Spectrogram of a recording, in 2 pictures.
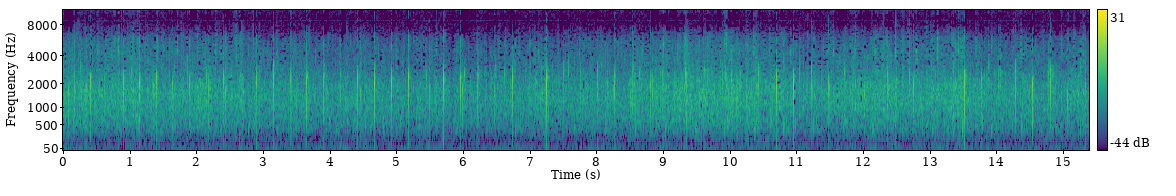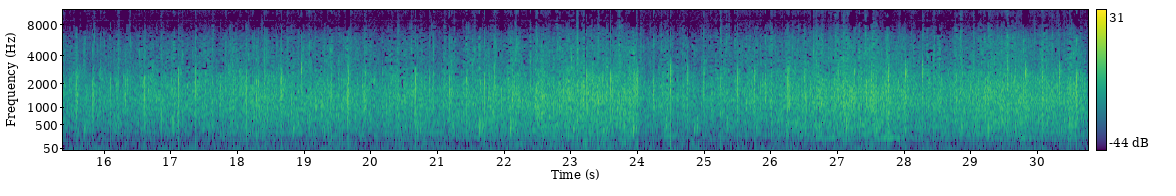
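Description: Concert hall audience applauding steadily, many hands clapping at once, swelling somewhat louder in the second half.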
